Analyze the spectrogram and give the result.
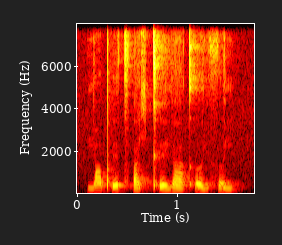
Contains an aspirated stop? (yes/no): no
